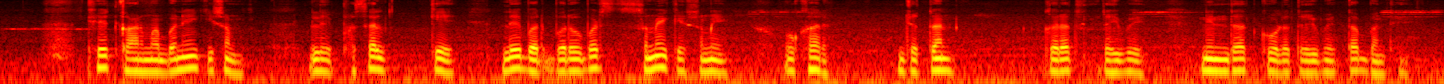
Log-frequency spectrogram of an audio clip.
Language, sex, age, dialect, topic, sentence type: Chhattisgarhi, male, 18-24, Western/Budati/Khatahi, agriculture, statement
